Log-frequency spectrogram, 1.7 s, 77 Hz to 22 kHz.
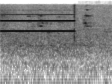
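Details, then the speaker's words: Milwaukee M18 JS2000 Hot Shot jump starter charging a weak 12 V car battery at up to 15 V: steady high-pitched beep for about a second, then drops out; warning it is running and about to cut out. "So, it's constantly beeping, letting you know it's running and about to cut out."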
